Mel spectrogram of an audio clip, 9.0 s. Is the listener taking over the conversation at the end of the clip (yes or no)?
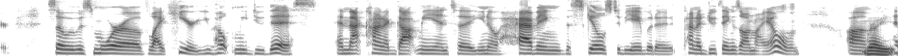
no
